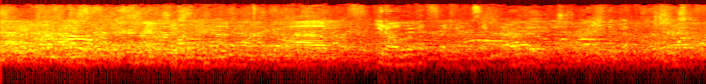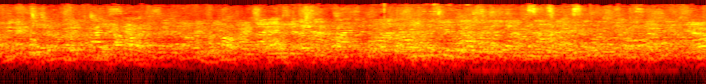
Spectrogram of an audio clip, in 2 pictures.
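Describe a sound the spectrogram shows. A crowd of men and women chatters loudly in a busy room.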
